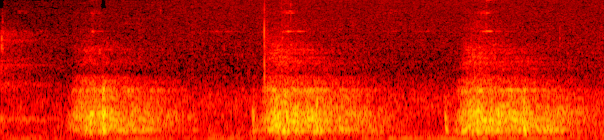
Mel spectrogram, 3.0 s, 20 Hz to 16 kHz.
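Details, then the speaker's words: New M112 supercharger for a drift truck, rotors turned by hand: three soft whooshing sweeps about once a second, smooth with no scrape or click; spins freely and sounds healthy. "Spins over nice and freely, sounds very, very healthy."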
